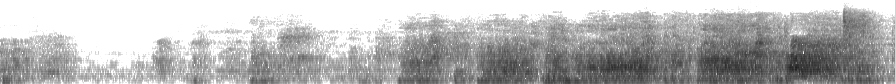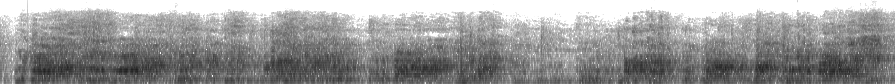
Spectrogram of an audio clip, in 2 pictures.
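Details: Beagle–Basset Hound mix playing with a pitbull. After a quiet start, a dense, continuous stretch of rough growling and scuffling builds up and stays loud, with harsh bark-like pulses running together.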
